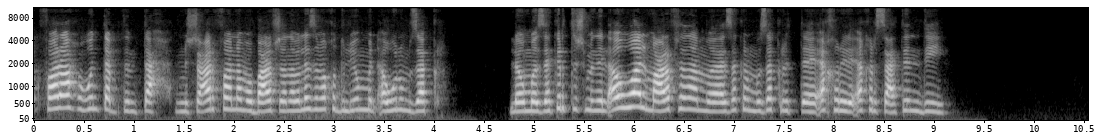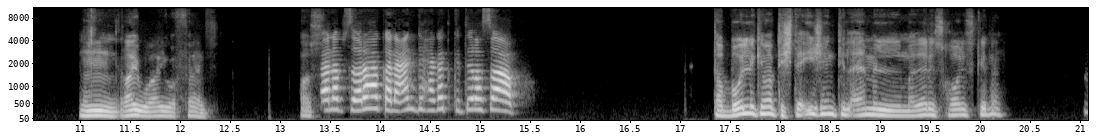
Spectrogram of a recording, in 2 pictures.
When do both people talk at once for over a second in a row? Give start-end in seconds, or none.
none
